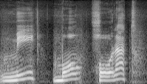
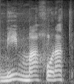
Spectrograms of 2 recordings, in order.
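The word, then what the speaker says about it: מִמָּחֳרַת: Si entendemos lo que esta palabra, que les digo que algunos la pronuncian mi mojorat. Y aquí les estoy diciendo mi majorat, o mi majorat.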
